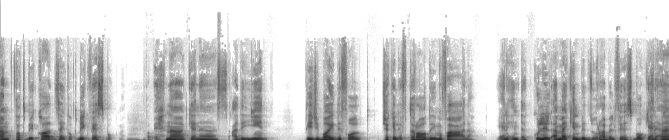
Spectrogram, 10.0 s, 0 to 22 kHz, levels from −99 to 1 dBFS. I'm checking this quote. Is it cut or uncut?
cut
